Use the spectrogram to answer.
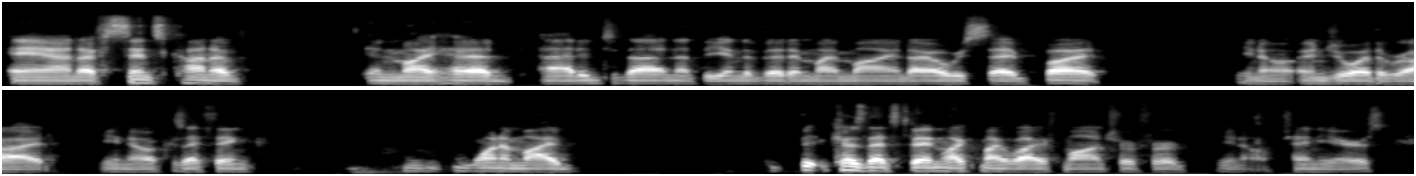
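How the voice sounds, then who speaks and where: A man hosting a podcast interview, talking in a relaxed, rambling way and laughing easily. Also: deep voice, normal speed, dry recording, highs cut off. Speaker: podcast host. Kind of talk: casual interview chat.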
